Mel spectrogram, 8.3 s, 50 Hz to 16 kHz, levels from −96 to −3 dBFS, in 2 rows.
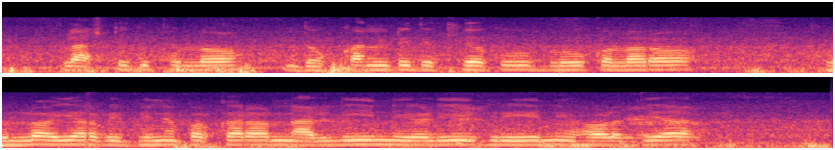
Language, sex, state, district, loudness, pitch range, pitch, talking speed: Odia, female, Odisha, Khordha, -15 LUFS, 170-180 Hz, 180 Hz, 115 wpm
